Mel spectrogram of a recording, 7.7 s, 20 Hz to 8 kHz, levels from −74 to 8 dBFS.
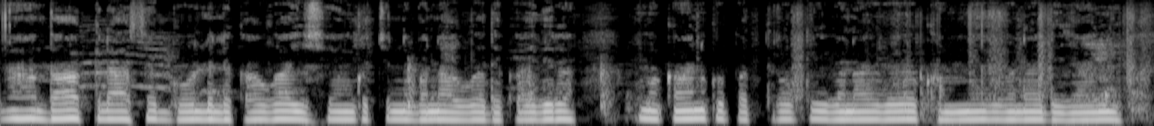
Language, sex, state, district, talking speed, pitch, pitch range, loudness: Hindi, male, Chhattisgarh, Rajnandgaon, 210 wpm, 135 Hz, 130-140 Hz, -17 LUFS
